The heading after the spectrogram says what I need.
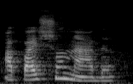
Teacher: o I é chamado de semivogal, por quê? Porque quando a gente fala, ele quase não aparece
